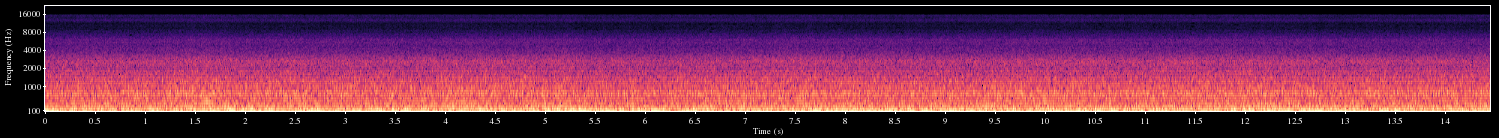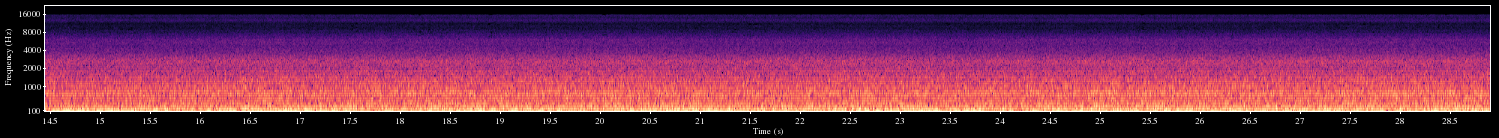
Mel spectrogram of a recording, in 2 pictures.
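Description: Airliner cabin noise in flight: the steady rumble of the jet engines and airflow, heaviest in the deep bass and unchanging throughout.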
